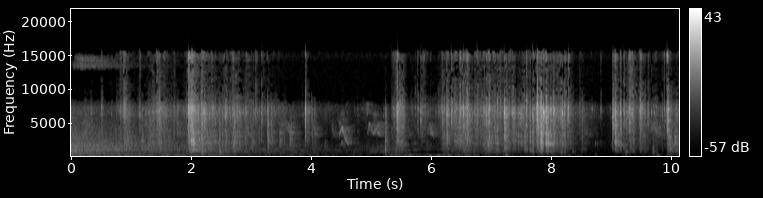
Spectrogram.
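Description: Hand pruning shears snipping through dry grapevine canes, a few sharp cuts spread over the seconds, with the rustle and clatter of cut canes being pulled from the vine and dropped on a pile.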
